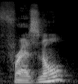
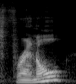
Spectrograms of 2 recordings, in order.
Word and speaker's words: Fresnel: people that saying it's frenal that the S is silent and I'm like okay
